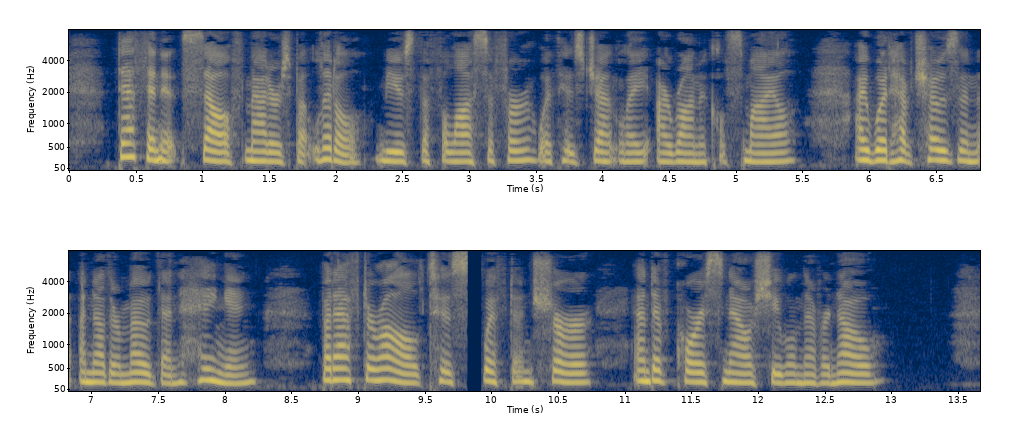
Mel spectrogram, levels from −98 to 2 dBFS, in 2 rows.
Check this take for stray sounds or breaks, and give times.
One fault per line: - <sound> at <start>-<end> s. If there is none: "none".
- dropout at 9.8-9.9 s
